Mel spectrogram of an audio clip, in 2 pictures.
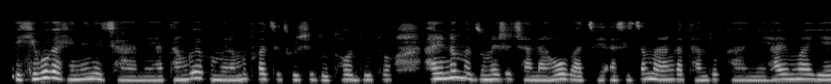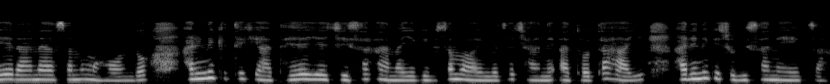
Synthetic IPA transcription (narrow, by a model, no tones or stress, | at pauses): ikiβuɡakininit͡ʃaːne̞hatʰaːŋɡuje̞kumeɾamutwaːt͡sitwiːʃidutʰo̞dutʰo̞haɾinamazumeːʃit͡ʃaːneaɦuβat͡se̞ʔasizamaɾaːŋɡatʰaːndukʰaɲe̞ɦaɾimŋaje̞ːɾanajasanumuɦo̞ːndo̞haɾiniɡitikiatʰe̞je̞t͡ʃisakanajeɡifisamaβajimbezat͡ʃaːne̞ʔatotaɦaje̞haɾiniɡit͡ʃoɡisane̞ːz̥a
